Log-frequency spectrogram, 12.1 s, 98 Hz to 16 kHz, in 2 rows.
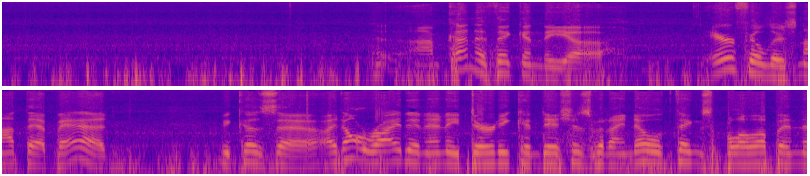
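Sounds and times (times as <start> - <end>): road noise: 0.0 - 10.7
wind buffeting microphone: 0.0 - 12.0.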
